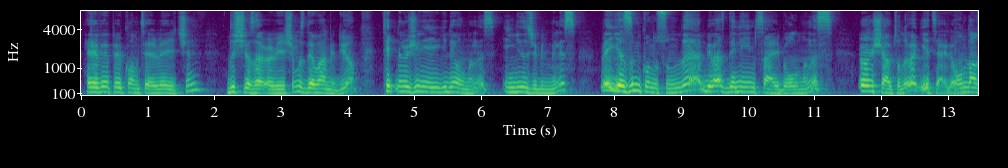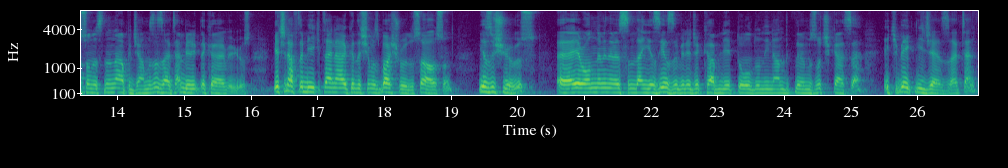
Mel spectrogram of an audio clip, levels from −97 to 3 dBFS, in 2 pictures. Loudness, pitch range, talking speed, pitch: -23 LUFS, 135-170 Hz, 120 wpm, 150 Hz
